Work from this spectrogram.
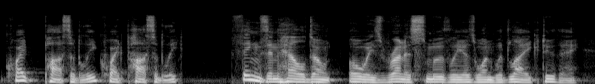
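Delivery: ordinary delivery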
